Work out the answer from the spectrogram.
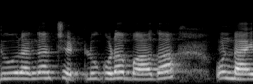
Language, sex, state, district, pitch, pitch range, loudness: Telugu, female, Telangana, Hyderabad, 275 Hz, 265-295 Hz, -18 LUFS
